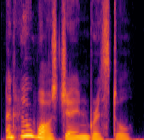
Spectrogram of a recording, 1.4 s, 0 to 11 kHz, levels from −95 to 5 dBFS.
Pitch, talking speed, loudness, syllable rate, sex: 220 Hz, 210 wpm, -14 LUFS, 4.7 syllables/s, female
